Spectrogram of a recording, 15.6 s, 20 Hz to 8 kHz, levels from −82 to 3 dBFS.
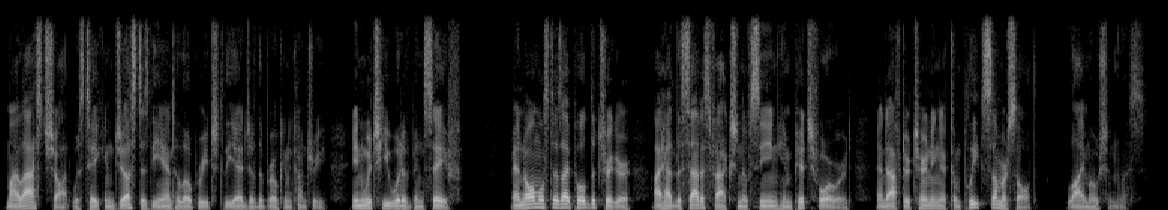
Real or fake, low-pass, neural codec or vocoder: real; 7.2 kHz; none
